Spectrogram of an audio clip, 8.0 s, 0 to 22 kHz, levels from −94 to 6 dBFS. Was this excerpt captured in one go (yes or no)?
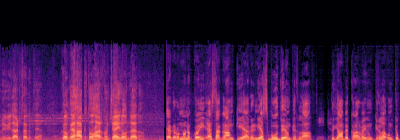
no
